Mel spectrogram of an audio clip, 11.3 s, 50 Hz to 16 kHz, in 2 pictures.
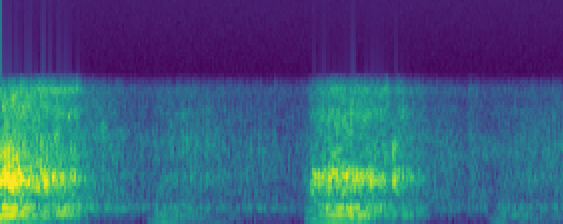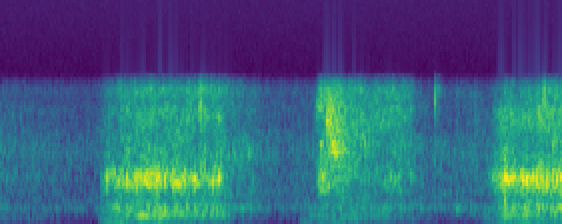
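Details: Snoring during a noontime nap: loud, rough snores on each breath at about 17 breaths a minute, with quieter breathing between them.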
